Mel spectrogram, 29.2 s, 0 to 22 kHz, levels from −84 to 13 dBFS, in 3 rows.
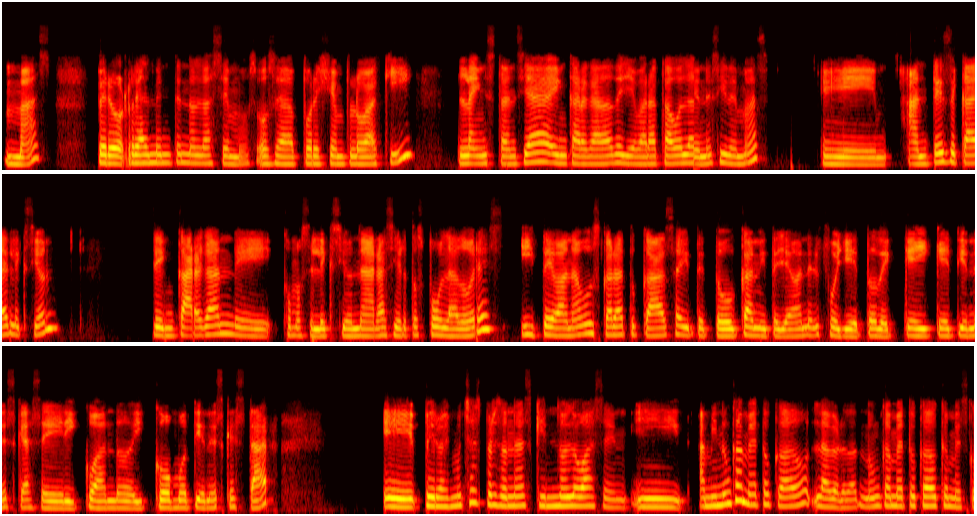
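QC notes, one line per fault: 6.91–6.98 s, skip ahead: a stretch of audio, around 0.4 s, was dropped, and playback jumped to material already waiting. No gap was inserted, just a few milliseconds of smoothing, so the two sides butt together with an abrupt join.
7.52–7.93 s, jitter buffer speed-up: with the buffer still holding more than its target, the receiver cut short pitch-period slices in quick succession, about 50 ms in total. Playback runs at roughly 109% speed without a pitch change, so this stretch sounds hurried.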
